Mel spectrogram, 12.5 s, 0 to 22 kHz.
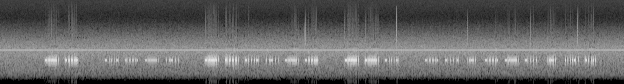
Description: Hellschreiber (Feld-Hell, 122.5 baud), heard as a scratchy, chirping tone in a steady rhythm, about 1200 Hz, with radio static, fading and a steady whistle near 2170 Hz. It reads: ER MOET ECHTER EEN DUIDELIJK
